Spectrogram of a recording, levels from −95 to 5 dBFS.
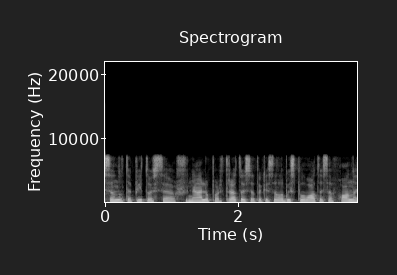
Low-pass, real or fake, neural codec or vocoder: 7.2 kHz; fake; codec, 16 kHz, 4 kbps, FunCodec, trained on Chinese and English, 50 frames a second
